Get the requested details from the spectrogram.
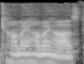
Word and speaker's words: Kamehameha: Along the stretch of road, originally built in 1845, warriors said to have perished at the hands of King Kamehameha's military not Kamehamehas. It's so hard not to say it like that. But King King Kamehameha's military. Kamehameha's, yes, thank you.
